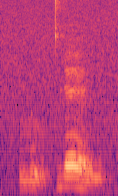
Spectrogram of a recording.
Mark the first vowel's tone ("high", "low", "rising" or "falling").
low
